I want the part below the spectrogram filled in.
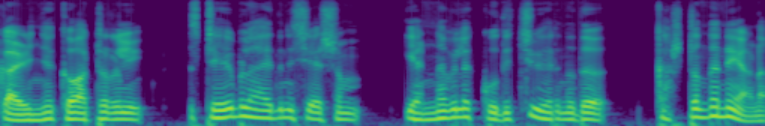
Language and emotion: Malayalam, sad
